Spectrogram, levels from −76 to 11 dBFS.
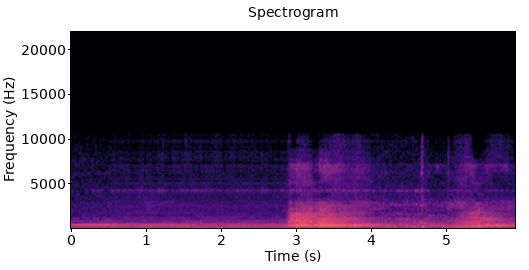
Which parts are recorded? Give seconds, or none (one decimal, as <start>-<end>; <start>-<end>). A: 0.0-0.5; 4.0-5.1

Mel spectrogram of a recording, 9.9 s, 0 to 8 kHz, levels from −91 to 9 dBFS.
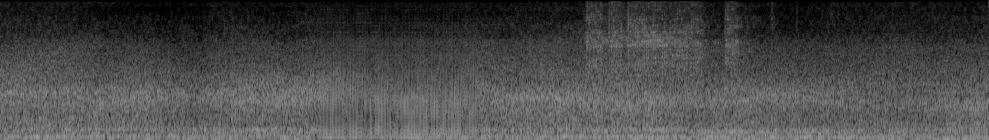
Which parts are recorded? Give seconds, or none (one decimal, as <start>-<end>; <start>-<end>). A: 0.0-3.2; 4.8-9.9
